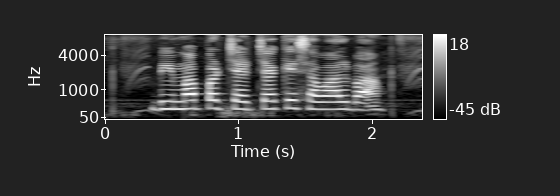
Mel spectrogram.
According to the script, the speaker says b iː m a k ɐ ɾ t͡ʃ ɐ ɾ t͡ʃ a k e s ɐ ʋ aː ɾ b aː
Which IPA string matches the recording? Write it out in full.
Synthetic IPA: b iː m a p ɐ ɾ t͡ʃ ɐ ɾ t͡ʃ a k e s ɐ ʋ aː l b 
